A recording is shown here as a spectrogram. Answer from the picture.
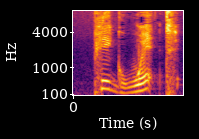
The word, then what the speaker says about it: Piquent: What is the pronunciation of that water? It's Piguent, P-I-Q-U-E-N-T.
